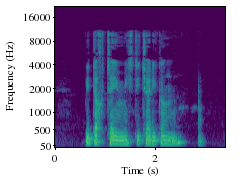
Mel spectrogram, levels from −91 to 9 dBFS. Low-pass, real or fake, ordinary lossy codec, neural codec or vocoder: 10.8 kHz; real; AAC, 64 kbps; none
